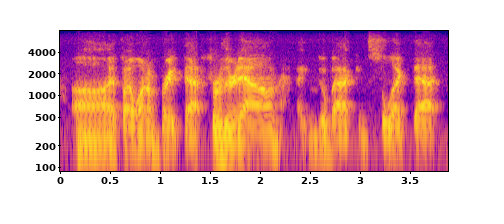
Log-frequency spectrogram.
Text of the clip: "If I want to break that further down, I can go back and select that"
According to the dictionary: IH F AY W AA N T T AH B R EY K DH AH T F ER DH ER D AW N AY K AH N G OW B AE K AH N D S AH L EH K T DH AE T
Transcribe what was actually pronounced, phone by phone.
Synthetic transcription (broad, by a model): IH F AY W AA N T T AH B R EY K DH AH T F ER DH ER D AW N AY K N G OW B AE K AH N S AH L EH K T DH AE T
